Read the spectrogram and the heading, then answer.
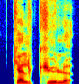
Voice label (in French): "calcul", learn French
